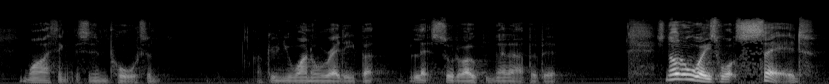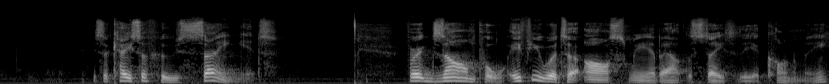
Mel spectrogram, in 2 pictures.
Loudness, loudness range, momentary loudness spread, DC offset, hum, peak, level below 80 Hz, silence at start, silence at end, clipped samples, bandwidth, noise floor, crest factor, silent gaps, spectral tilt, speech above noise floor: -28 LUFS; 12 LU; 17 LU; under 0.1%; none; -6 dBFS; -58 dBFS; 0.25 s; 0 s; under 0.1%; 9.8 kHz; -62 dBFS; 24 dB; none; -4 dB/octave; 34 dB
